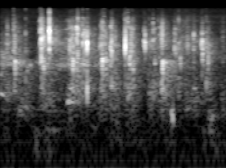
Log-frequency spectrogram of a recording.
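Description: Light, scattered clapping from a small audience, irregular single claps rather than full applause, with faint voices underneath.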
